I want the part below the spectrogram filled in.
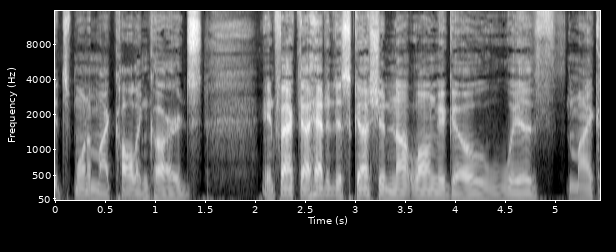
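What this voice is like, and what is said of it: Texas accent. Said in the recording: “I've always found your Texas accent super like interesting and charming”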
